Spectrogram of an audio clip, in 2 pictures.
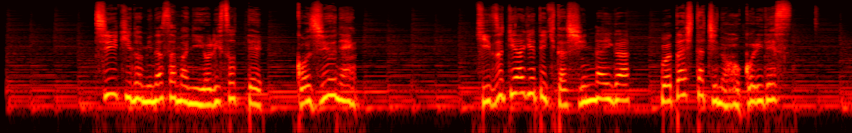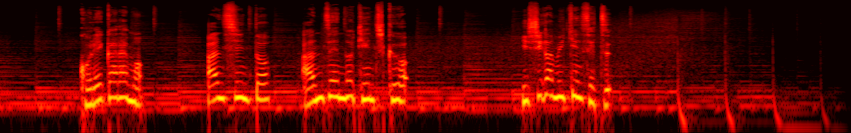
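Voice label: narration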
